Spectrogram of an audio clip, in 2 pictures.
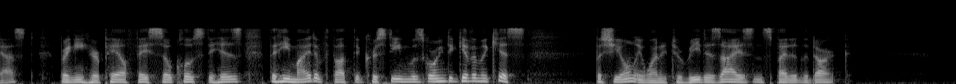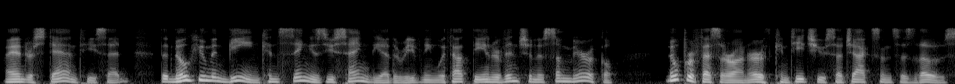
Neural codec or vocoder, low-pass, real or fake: codec, 16 kHz, about 1 kbps, DyCAST, with the encoder's durations; 5.4 kHz; fake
